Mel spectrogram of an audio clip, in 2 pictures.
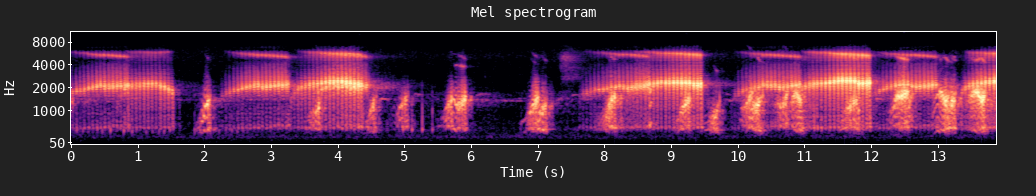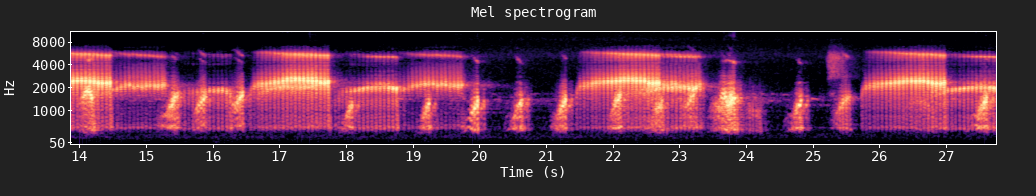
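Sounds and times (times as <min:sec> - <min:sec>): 
parsley frogs chorus croaking at Lerouville, Lorraine, France: 0:00.0 - 0:27.7.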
